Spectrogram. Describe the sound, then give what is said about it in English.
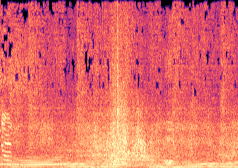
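Loud engines of a truck and a Mustang roar and climb in pitch as they drag race in a roll race, with a brief burst of tire noise midway and excited voices underneath. “Oh, that truck is fast! Damn it! And the Mustang is the fastest!”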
